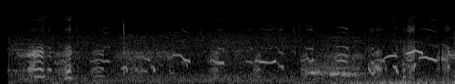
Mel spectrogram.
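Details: Dogo Canario puppies, 18 days old, from a litter out of Annie v.d. Pretorianern and Mirko De Atlantida Can; scattered soft whimpers and squeaks from several pups overlap against a hissy background.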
